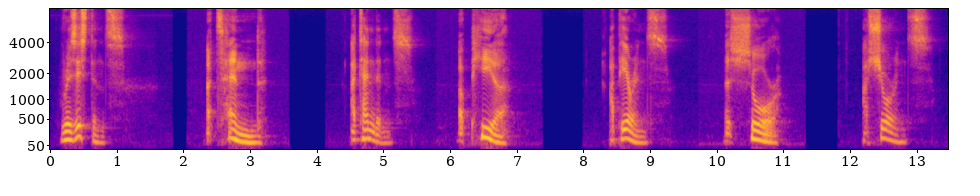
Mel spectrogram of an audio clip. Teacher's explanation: So, like the previous two groups, the ence and the ance suffixes, they sound the same. You won't know there's a difference in the spelling pronouncing them because they both have the schwa sound.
